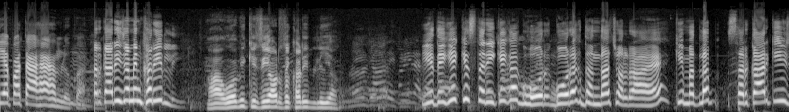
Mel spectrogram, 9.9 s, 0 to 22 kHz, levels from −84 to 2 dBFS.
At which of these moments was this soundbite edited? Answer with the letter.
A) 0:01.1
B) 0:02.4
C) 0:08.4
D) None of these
A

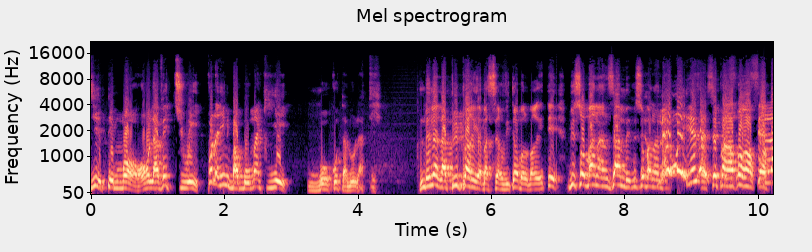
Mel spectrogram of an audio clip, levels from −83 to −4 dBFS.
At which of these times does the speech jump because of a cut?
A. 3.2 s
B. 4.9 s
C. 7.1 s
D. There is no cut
B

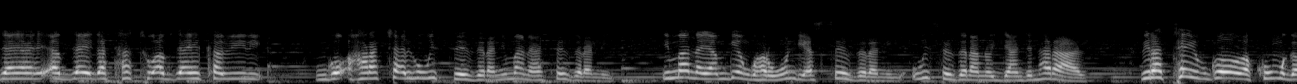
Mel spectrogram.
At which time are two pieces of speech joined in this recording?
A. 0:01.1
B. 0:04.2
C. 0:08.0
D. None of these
D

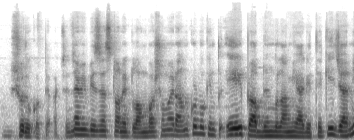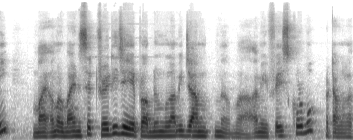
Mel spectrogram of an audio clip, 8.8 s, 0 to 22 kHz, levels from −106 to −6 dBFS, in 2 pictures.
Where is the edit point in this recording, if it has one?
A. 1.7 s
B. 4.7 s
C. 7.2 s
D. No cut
B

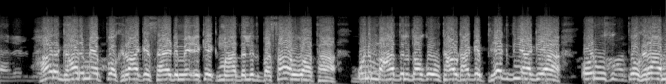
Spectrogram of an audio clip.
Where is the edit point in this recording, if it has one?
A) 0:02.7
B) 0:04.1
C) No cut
C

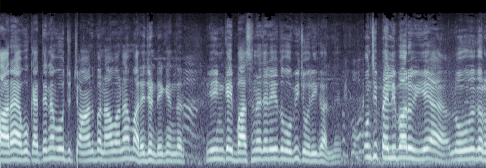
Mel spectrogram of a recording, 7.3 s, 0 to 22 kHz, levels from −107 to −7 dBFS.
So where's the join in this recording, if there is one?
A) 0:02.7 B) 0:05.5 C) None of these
B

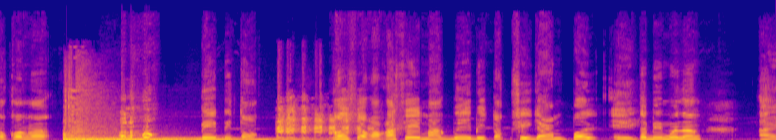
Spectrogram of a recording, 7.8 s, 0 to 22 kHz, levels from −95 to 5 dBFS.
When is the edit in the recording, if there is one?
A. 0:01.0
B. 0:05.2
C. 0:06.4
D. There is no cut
C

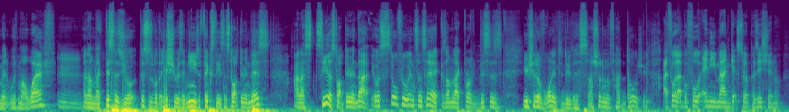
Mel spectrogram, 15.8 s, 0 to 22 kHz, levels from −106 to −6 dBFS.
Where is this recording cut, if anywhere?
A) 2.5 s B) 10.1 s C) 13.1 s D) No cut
C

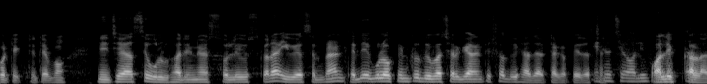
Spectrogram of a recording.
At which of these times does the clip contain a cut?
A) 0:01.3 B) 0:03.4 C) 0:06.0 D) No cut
B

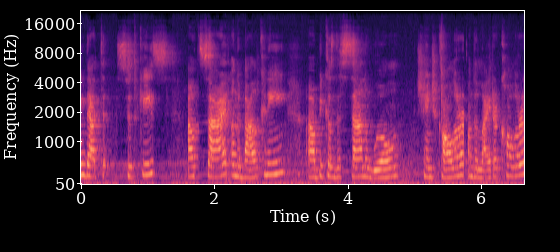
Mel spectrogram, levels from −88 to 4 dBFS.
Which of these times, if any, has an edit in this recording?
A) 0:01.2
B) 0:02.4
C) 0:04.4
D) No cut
D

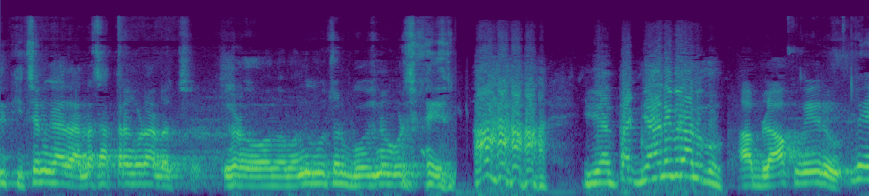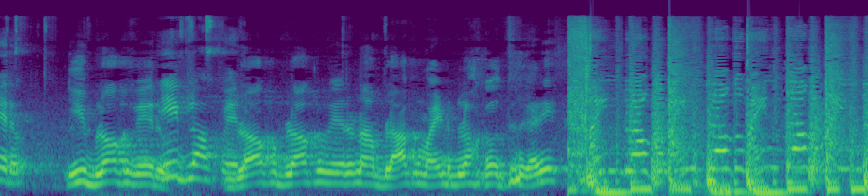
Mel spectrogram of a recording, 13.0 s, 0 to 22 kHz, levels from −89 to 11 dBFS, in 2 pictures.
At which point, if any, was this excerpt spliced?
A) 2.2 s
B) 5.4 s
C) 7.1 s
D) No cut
B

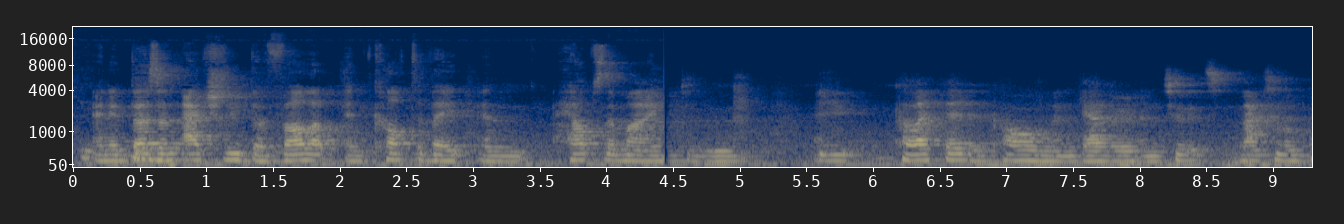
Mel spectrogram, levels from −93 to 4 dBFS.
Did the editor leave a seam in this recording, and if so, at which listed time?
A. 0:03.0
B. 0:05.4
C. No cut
B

